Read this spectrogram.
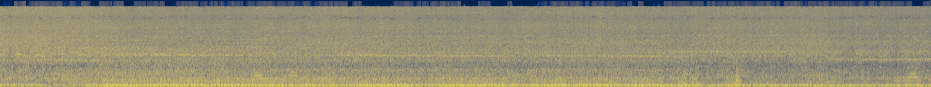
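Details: Car that cranked but wouldn't start, after ignition fix: settles into smooth, even idle with steady low hum, no misfire or stumble — normal idle.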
